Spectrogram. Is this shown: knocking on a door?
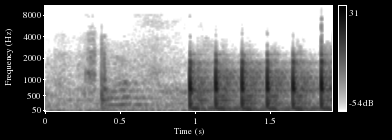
yes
